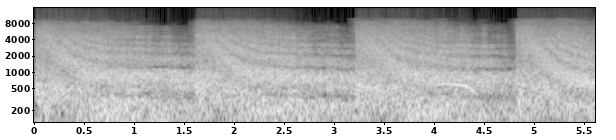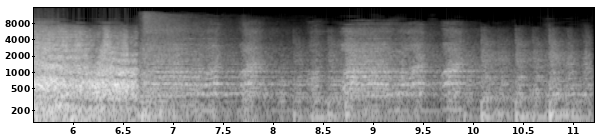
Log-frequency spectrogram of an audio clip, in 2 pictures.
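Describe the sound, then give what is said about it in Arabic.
A weapon being fired: a few loud, booming bursts in a steady rhythm, each with a trailing whoosh, followed by a lower, rumbling, uneven tail of softer thumps. “وما رميت إذ رميت ولكن الله رمى. بسم الله ارمي.”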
